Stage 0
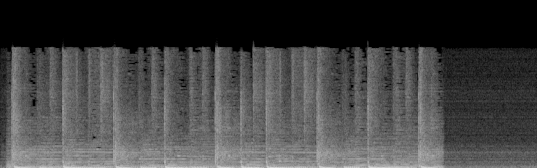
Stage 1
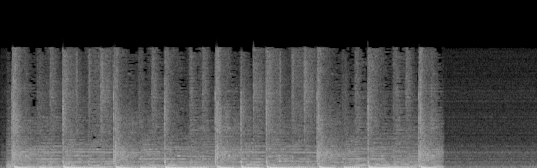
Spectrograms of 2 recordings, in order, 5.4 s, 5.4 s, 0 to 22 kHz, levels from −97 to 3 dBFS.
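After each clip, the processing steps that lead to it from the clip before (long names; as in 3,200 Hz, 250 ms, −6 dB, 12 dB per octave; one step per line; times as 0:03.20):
no processing that can be heard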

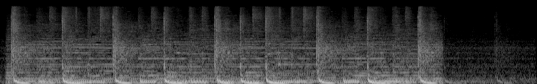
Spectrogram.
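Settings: single-tap delay 766 ms −21 dB
level −2 dB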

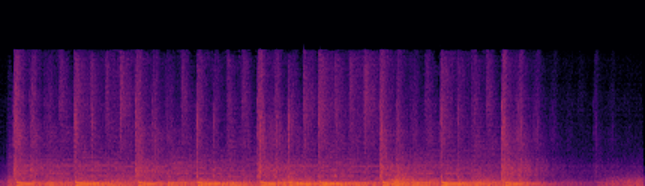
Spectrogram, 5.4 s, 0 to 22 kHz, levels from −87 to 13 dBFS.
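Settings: wind on the microphone 420 Hz −34 dBFS
ring modulation 320 Hz
repeating echo 141 ms, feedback 37%, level −7 dB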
